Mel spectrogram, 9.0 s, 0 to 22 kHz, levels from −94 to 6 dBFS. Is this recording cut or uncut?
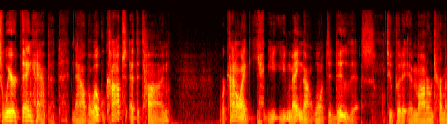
cut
